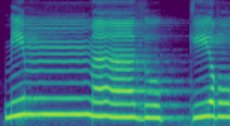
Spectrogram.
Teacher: Sebab ada alif yang sebelumnya berbaris fathah. Maka huruf mim panjang 2 harokat. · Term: mad tabi'i zahiri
